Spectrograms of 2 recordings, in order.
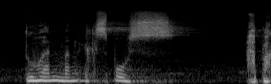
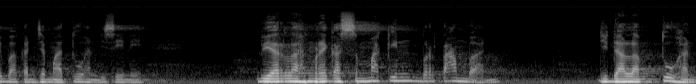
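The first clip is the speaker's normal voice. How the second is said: low, earnest prayer voice; closing prayer; 5 semitones lower than usual. Acted. Pastor praying for the congregation at the close, low and earnest. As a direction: pray over the congregation, low and steady.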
